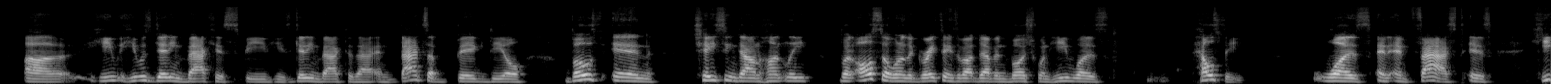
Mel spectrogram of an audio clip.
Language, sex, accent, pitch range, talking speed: English, male, American, 135-185 Hz, 165 wpm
